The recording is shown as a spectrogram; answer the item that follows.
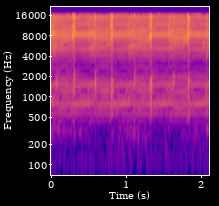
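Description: BaBylissPRO cordless clipper's rotary motor running with a steady, quiet buzz, with a few faint clicks as the taper lever is moved back and forth. It keeps running without cutting out, now that the tension spring no longer rubs against the rotary motor.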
